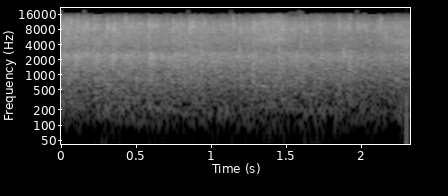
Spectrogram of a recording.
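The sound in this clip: An audience clapping during a church service makes a dense, even wash of applause, fairly faint and continuous throughout, with no voices.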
